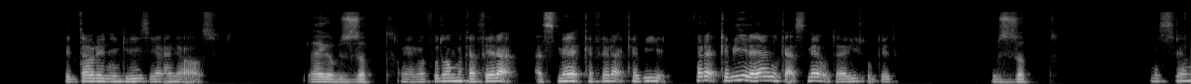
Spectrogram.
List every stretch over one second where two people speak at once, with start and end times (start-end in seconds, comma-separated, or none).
none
